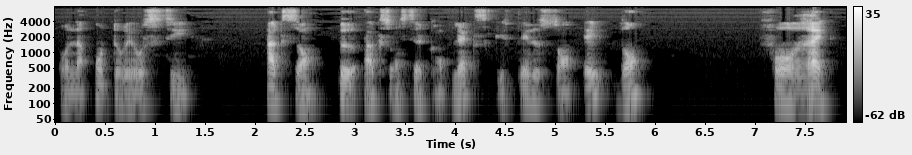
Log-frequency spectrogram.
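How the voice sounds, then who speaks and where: A man's voice: low voice, slow, vocal fry, a little mellow, slightly rough, muffled recording. A man teaching a primary school phonics lesson, patiently repeating each answer step by step. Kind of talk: slow classroom phonics lesson.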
